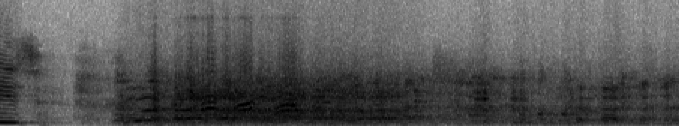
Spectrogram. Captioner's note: audience laughing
